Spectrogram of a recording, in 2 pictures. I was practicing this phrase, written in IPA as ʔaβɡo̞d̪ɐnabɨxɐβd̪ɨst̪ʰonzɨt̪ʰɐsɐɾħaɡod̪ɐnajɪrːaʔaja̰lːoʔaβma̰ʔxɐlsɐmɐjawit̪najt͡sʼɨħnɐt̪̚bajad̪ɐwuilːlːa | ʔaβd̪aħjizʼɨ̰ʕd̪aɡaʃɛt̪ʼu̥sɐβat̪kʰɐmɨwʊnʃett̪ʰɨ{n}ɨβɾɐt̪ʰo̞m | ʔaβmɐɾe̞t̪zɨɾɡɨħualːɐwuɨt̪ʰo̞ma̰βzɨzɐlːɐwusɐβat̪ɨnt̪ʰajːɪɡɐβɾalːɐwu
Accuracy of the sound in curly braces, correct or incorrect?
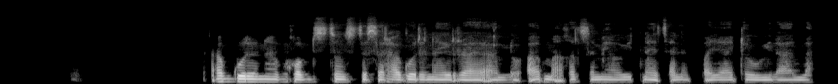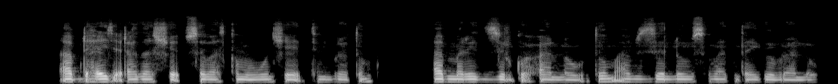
correct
